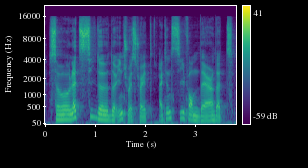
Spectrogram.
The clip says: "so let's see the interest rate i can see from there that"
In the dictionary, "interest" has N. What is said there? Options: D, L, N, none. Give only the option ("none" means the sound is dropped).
N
